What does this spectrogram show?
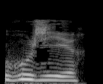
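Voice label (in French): "rougir", French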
